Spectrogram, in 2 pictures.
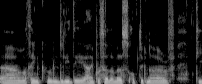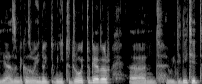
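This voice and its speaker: At a moderate pace, the speaker talks with a strong Arabic accent. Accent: Arabic accent, self-described as strong. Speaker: radiation oncologist teaching junior colleagues. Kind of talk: lecture. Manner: halting, many fillers; informal.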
